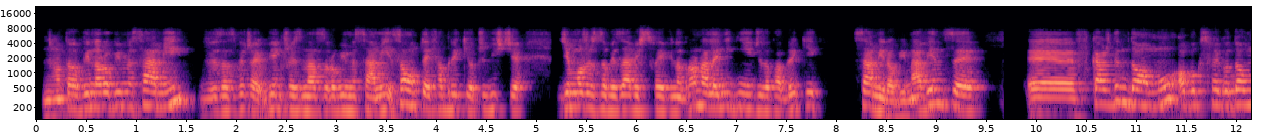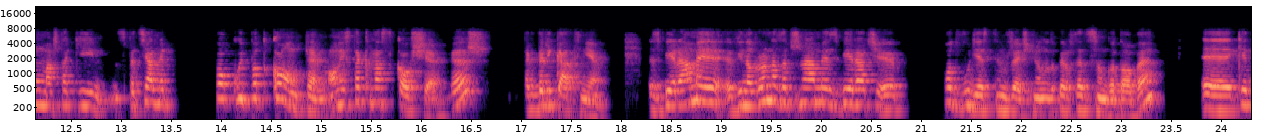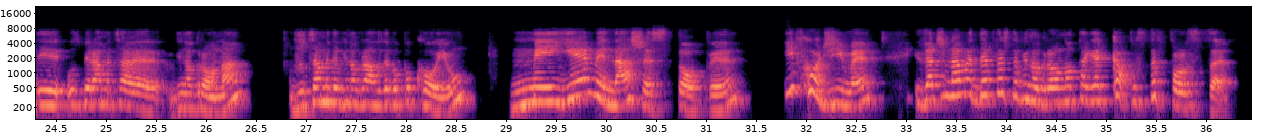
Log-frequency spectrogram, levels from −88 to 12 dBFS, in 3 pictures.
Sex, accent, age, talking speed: female, native, 30-49, 145 wpm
